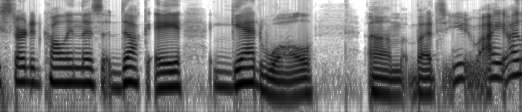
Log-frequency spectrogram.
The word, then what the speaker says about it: gadwall: Next is gadwall.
